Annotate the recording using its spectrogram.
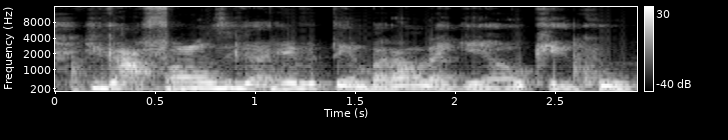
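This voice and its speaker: With music playing behind him, a man talks at a fairly quick pace. His tone is animated, and his pitch swings very widely. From South Africa, Limpopo. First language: Sepedi. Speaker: vlogger. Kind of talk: storytime.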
